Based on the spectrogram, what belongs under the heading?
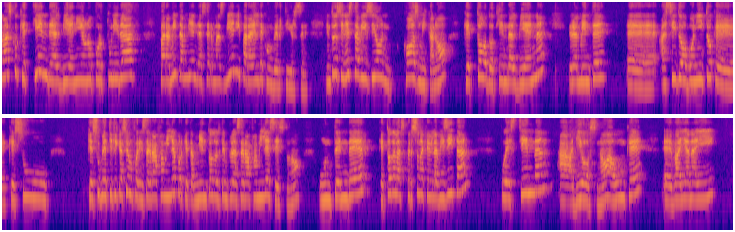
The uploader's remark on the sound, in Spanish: nos acompaña por primera vez, vía Skype.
